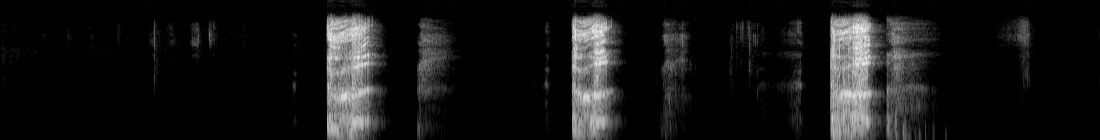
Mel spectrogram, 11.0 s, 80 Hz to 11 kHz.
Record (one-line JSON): {"three_cough_length": "11.0 s", "three_cough_amplitude": 30937, "three_cough_signal_mean_std_ratio": 0.28, "survey_phase": "alpha (2021-03-01 to 2021-08-12)", "age": "65+", "gender": "Male", "wearing_mask": "No", "symptom_none": true, "smoker_status": "Never smoked", "respiratory_condition_asthma": false, "respiratory_condition_other": false, "recruitment_source": "REACT", "submission_delay": "3 days", "covid_test_result": "Negative", "covid_test_method": "RT-qPCR"}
